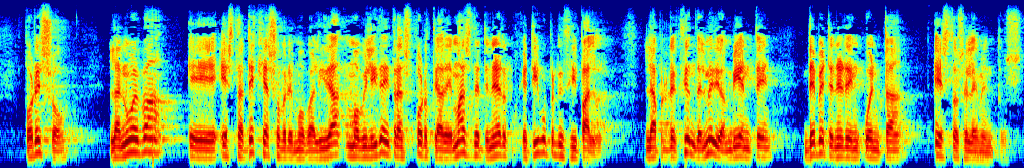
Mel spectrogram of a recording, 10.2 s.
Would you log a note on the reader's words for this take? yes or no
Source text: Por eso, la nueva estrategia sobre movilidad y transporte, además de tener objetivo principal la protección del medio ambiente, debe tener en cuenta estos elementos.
no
